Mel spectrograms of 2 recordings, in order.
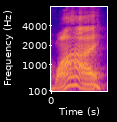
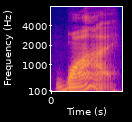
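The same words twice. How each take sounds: First: A higher, indignant "Why?" thrown back in disbelief; higher disbelieving "Why?" in reply; incredulous why. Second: Quiet scoffing "Why?" tossed off; dismissive why. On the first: Designer silently answering the New Yorkers, indignant disbelief. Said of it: "And I thought". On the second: New York crew quietly scoffing at a Tennessee origin. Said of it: "they just looked at me and said". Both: Retold or imitated.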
